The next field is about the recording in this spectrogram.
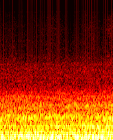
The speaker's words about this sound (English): Whoa, dude, look at this plane. I am literally right under a plane right now, awesome. Landing at the airport. Whoa, dude! Yeah, it's pretty impressive. Makes you realize how big planes are, you know? That's a big fucking plane.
